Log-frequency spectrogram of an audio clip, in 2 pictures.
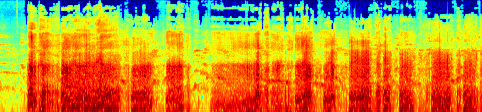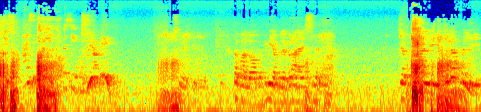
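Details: Angry Cocker Spaniel growling while fighting: harsh, rough, noisy growls in dense bursts for about eleven seconds, then quieter intermittent snarls with some voice-like tones, and a final loud burst near the end.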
